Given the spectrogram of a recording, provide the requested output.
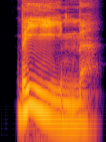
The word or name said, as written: beam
